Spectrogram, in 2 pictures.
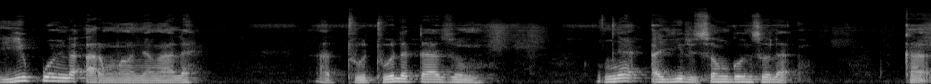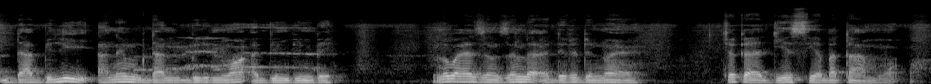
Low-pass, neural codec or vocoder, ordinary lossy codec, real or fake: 14.4 kHz; autoencoder, 48 kHz, 128 numbers a frame, DAC-VAE, trained on Japanese speech; AAC, 48 kbps; fake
